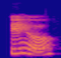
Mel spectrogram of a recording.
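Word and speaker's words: tear: अश्रू टपे किंवा अस स्पेलिंग एकच आहे इथ लक्षात घ्या ए आर मीन्स अश्रू आणि प्रोन्सिएशन मध्ये डिफरन्स आहे टे मीन्स फाडणे किंवा फाटणे ए आर व्न prawns which means अश्रू व्न प्रोन्स टेअर व्हिच मीन्स फाडणे किंवा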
